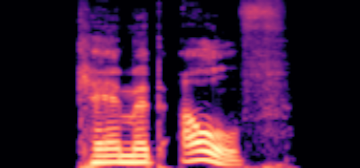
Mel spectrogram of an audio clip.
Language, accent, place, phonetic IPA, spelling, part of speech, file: German, Germany, Berlin, [ˌkɛːmət ˈaʊ̯f], kämet auf, verb, De-kämet auf.ogg
- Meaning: second-person plural subjunctive II of aufkommen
